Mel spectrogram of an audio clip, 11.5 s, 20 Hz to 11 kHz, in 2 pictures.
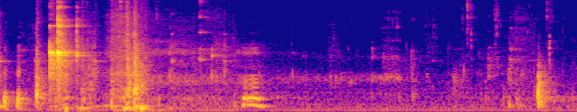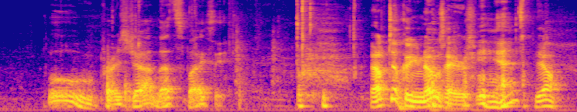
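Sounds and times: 
glasses of rye whiskey with ice clinking in a toast: 0.4s - 1.1s, 1.7s - 2.4s
speech: 2.4s - 2.8s, 6.8s - 11.5s.

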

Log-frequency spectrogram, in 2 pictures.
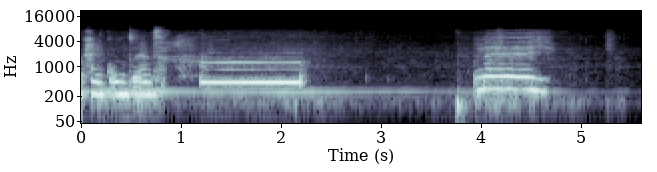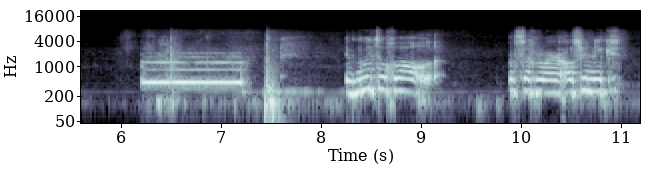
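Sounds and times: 
speech: 0.0s - 1.0s, 3.9s - 4.8s, 6.2s - 6.8s, 8.2s - 9.2s, 9.9s - 11.1s
faint low hum: 0.0s - 11.1s
ringback tone from an outgoing phone call: 0.8s - 2.4s, 6.2s - 7.4s.

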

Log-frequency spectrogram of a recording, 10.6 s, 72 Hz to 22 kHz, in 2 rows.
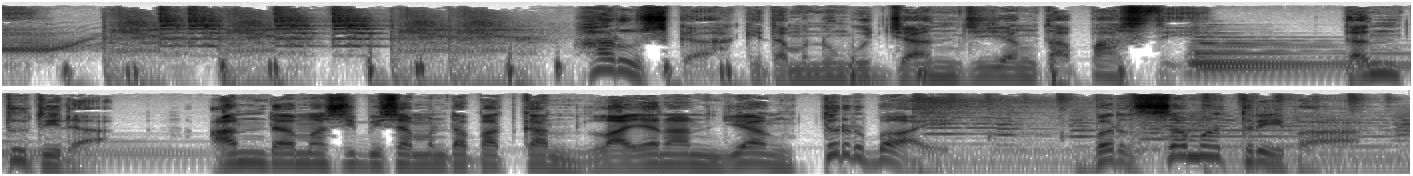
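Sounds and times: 
low irregular heartbeat thumps: 0.0s - 4.4s
speech: 2.2s - 10.5s.

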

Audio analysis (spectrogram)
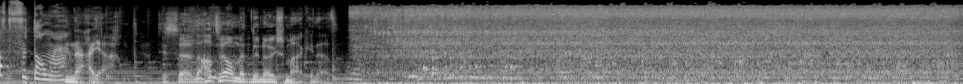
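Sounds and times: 
speech: 0.3s - 4.2s
water tap running in a steady gush: 3.5s - 9.6s.

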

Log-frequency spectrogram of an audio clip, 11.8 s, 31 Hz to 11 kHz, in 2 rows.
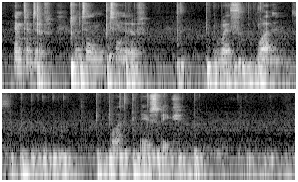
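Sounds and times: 
speech: 0.2s - 2.9s, 4.4s - 5.6s, 8.1s - 9.6s
typing on a computer keyboard: 3.5s - 5.3s, 6.0s - 9.9s.

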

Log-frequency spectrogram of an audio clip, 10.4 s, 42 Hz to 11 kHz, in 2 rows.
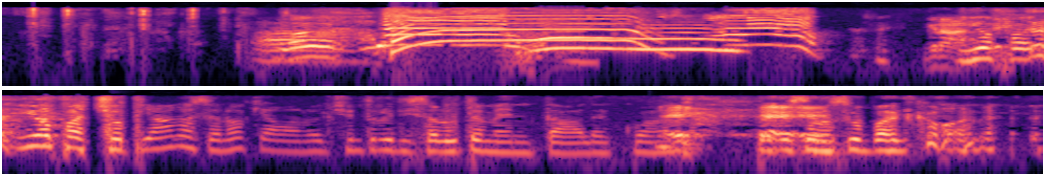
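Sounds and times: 
person crying out with joy: 1.3s - 4.1s
speech: 4.8s - 10.4s.

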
